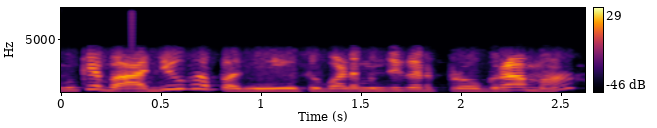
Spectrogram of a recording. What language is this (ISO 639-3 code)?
snd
